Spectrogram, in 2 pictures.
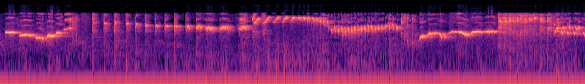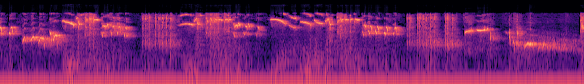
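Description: White-rumped shama singing a long, varied song, clear and shrill. A fast run of rapid repeated notes gives way to whistled phrases that slide up and down.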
